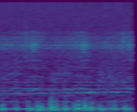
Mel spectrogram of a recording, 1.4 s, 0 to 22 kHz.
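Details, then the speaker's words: Diehl 52" ceiling fan, late 1920s–early 1930s, on high speed, freshly filled with about three ounces SAE 30 oil: steady low hum with pulsing cyclic flux buzz from a worn motor shaft, plus faint rotational brushing as something rubs inside. "all right turn it to height you can hear the cyclic flux buzz a little bit"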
